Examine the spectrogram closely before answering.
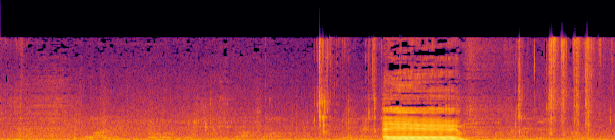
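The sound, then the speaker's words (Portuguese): A person chewing while eating, with soft biting and crunchy mouth sounds under talk. “E hoje eu estou aqui comendo.”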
